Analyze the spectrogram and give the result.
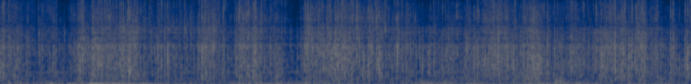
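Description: Fingertips and nails squeeze and crinkle a clear plastic drawstring bag filled with round cotton pads, standing upright on a table. The result is a steady, dense plastic crinkling full of tiny crackles and bright hiss, with a brief lull just before the four-second mark.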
